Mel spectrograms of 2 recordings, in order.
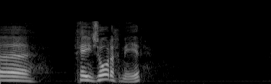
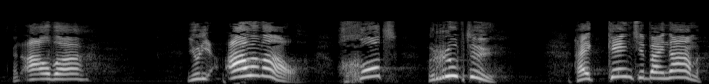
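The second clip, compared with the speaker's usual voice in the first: loud, raised preaching voice; preaching at full force; 4 semitones higher, 8 dB louder than usual. Real, not acted. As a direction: proclaim it to the whole church. Preaches God calls by name. (luid en vurig preken)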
